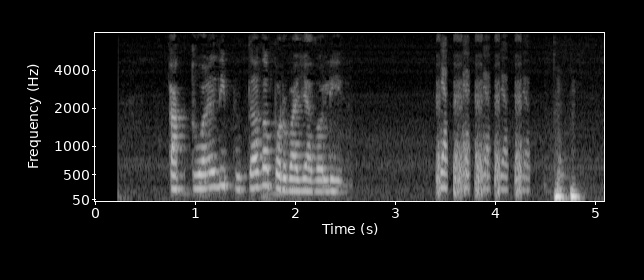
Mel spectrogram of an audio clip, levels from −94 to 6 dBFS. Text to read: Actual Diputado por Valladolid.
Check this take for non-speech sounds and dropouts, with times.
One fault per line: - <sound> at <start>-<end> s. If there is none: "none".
- laugh at 3.4-4.4 s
